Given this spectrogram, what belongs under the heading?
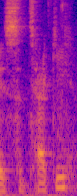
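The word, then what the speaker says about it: Satechi: 5 gigabits per second it's by satki that's how you pronounce it I love it using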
